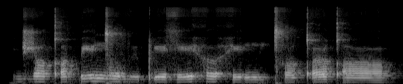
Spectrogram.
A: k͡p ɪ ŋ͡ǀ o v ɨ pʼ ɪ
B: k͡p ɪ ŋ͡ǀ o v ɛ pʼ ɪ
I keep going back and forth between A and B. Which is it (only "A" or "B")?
A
